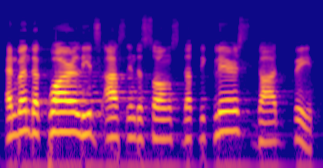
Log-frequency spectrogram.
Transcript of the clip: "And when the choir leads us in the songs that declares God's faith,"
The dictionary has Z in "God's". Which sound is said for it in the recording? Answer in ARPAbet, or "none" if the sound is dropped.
none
